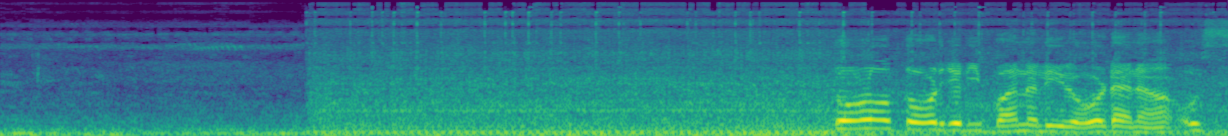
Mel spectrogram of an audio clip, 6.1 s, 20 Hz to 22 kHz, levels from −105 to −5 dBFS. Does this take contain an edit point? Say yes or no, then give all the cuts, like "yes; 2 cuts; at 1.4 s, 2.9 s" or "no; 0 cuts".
yes; 1 cut; at 1.5 s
